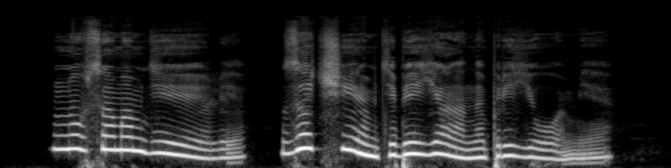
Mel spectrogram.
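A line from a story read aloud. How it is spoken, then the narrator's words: Whining. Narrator (Russian): Заныла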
